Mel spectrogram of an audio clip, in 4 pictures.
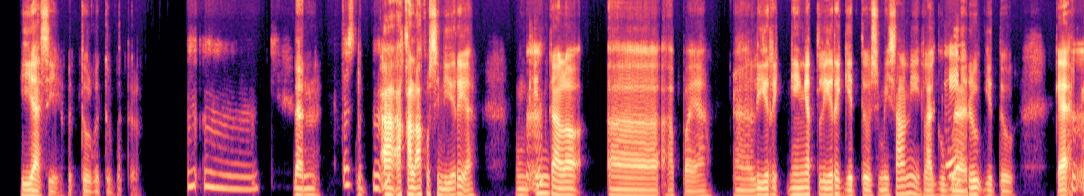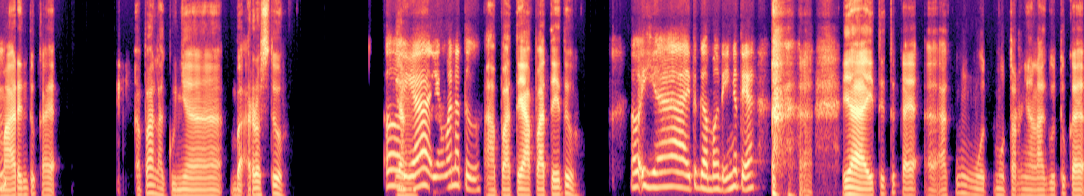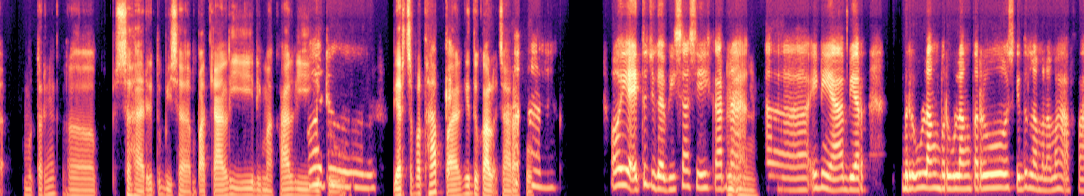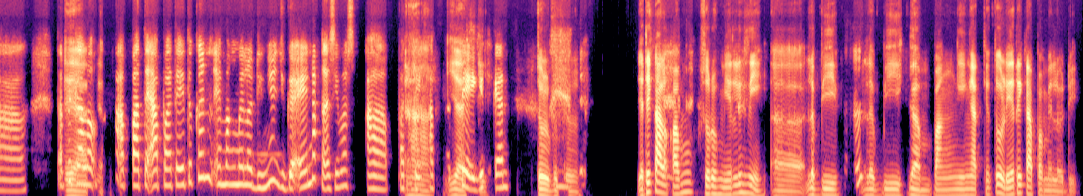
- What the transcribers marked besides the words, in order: other background noise; tapping; chuckle; singing: "Apateu, apateu"; chuckle
- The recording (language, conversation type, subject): Indonesian, unstructured, Apa yang membuat sebuah lagu terasa berkesan?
